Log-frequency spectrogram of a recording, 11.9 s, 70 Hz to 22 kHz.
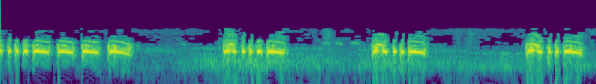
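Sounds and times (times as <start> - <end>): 
spotted dove cooing: 0.0 - 2.9, 3.6 - 8.7, 10.5 - 11.9.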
